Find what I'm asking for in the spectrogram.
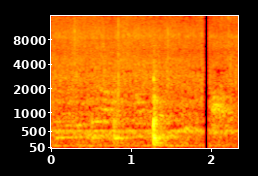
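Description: Chopped tomatoes sauté in a pan for a potato kootu, a steady soft sizzle running throughout at close range, broken by a faint stir and a brief scrape.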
